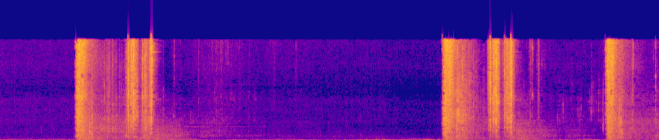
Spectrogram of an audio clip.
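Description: Shotgun shots at flying ducks. One sharp report comes about a second in, followed by a quieter one. Then three or four come in quick succession from about four and a half seconds in.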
